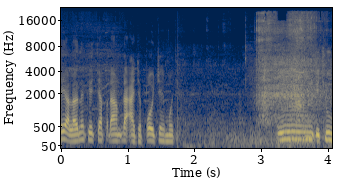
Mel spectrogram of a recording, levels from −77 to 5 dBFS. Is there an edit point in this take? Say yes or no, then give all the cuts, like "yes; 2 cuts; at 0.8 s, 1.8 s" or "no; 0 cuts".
yes; 1 cut; at 1.7 s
